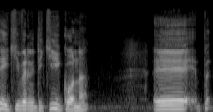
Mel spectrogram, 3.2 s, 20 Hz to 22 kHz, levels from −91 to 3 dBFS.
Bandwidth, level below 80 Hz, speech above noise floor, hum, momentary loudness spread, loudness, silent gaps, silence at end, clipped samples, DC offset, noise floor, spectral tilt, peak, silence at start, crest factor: 15 kHz; -70 dBFS; 37 dB; none; 10 LU; -27 LUFS; none; 0.05 s; under 0.1%; under 0.1%; -63 dBFS; -6.5 dB/octave; -12 dBFS; 0 s; 16 dB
